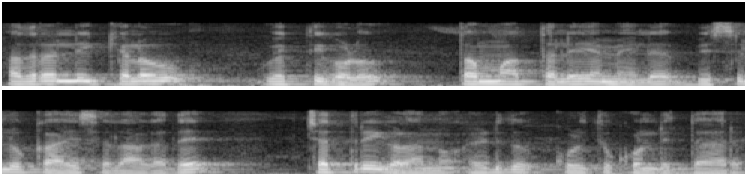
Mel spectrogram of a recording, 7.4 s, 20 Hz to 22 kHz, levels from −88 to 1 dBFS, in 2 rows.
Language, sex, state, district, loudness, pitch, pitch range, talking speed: Kannada, male, Karnataka, Koppal, -16 LUFS, 125 Hz, 110-130 Hz, 90 wpm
